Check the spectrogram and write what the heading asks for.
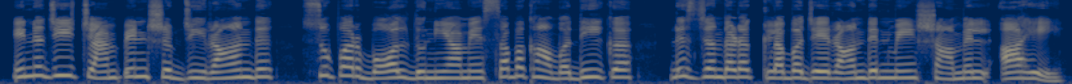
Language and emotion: Sindhi, neutral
